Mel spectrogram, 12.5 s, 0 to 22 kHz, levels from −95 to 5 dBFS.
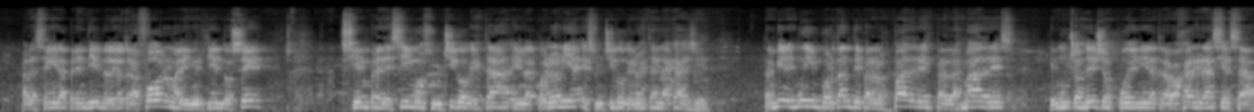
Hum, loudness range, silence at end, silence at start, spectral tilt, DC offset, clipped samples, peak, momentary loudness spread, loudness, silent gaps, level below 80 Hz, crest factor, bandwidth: none; 1 LU; 0 s; 0 s; -4 dB/octave; under 0.1%; under 0.1%; -10 dBFS; 7 LU; -24 LUFS; none; -60 dBFS; 14 dB; 16 kHz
